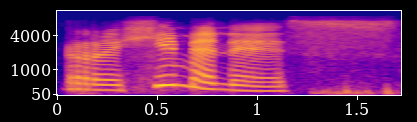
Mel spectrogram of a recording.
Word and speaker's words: regímenes: Luego está la palabra regímenes, ¿no? Que tiene la mayor fuerza de voz en la I, es esdrújula, colocó tilde.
